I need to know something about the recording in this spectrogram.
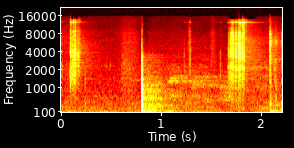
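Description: Small metal parts handled by hand: a threaded stud and its nut give one sharp metallic click a little under a second in, with a brief hiss near the end.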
